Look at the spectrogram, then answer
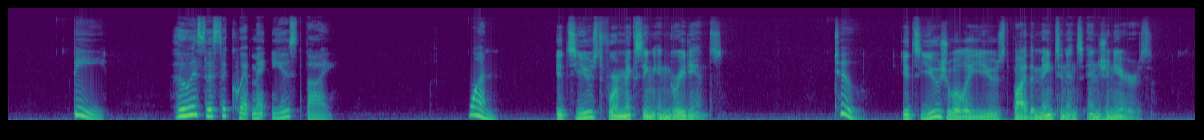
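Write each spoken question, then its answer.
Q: Who is this equipment used by?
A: 2: It's usually used by the maintenance engineers.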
